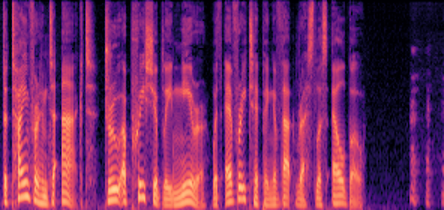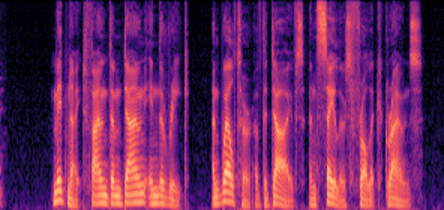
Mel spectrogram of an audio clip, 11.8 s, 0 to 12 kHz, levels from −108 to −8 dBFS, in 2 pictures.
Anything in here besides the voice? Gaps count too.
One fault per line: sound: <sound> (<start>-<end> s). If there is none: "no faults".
sound: laugh (5.5-6.0 s)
